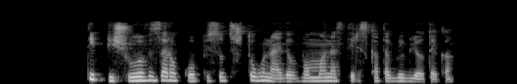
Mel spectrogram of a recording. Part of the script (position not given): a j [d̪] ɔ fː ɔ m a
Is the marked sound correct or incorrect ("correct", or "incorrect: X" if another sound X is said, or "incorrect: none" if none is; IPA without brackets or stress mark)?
correct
